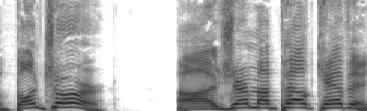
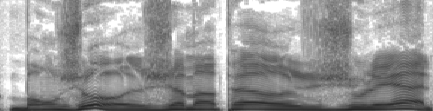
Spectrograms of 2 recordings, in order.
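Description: First: Much higher, hammed-up Québécois French; mock French Canadian accent. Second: Slow, measured Paris French; mock the textbook Paris accent; imitating a Parisian speaker. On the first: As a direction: play up the Canadian twang. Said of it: "but in Canada, it's like". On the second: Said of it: "People think the French in Canada talk like they do in Paris".

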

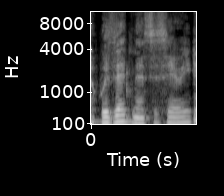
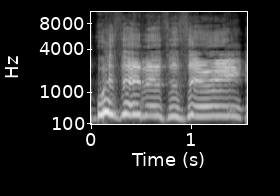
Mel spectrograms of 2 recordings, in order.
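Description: First: Said in the usual way. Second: Much higher and louder; loud indignant repeat. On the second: Retold or imitated. Dorinda demanding of those left at the table, loud indignant. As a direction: blow up on the repeat. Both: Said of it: "Dorinda's like".

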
